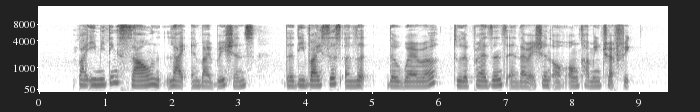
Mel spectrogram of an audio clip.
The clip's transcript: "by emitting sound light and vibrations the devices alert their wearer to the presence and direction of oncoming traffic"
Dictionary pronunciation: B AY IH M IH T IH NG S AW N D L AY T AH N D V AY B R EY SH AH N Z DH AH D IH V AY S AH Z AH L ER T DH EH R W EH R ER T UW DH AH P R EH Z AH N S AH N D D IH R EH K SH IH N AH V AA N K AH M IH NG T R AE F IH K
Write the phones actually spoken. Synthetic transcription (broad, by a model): B AY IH M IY T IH NG S AW N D L AY T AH N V AY B R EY SH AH N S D AH D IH V AY S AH S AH L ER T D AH W EH R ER T UW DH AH P R EH Z AH N S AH N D D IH R EH K SH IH N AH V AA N K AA M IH NG T R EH F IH K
